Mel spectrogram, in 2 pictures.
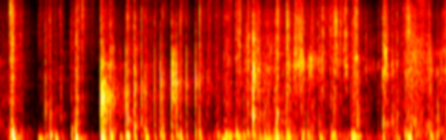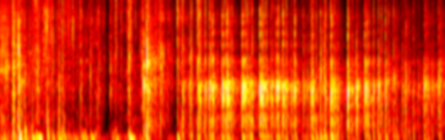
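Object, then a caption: Deck of printed paper playing cards. A small deck of printed paper and cardboard Briscas playing cards is held in the hands close to the mic while fingertips and nails tap, flick and riffle the cards. Fast, sharp, dry clicks and snaps come in dense bursts over a bright, crinkly rustle, with a steadier whirring flutter from riffling near the end.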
